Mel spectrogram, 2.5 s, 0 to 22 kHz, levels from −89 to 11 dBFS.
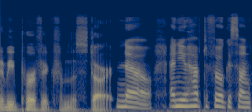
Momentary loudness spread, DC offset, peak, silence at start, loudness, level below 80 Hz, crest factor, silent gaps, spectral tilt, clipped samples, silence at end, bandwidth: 4 LU; under 0.1%; -10 dBFS; 0 s; -29 LUFS; -46 dBFS; 18 dB; none; -5.5 dB/octave; under 0.1%; 0 s; 12.5 kHz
